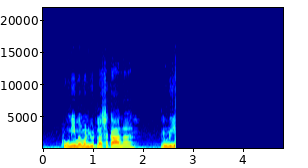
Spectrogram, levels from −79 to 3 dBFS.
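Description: At 2.64 s the speech cuts to total silence through to the end, an audio dropout to silence, likely lost input while zeros kept being written.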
